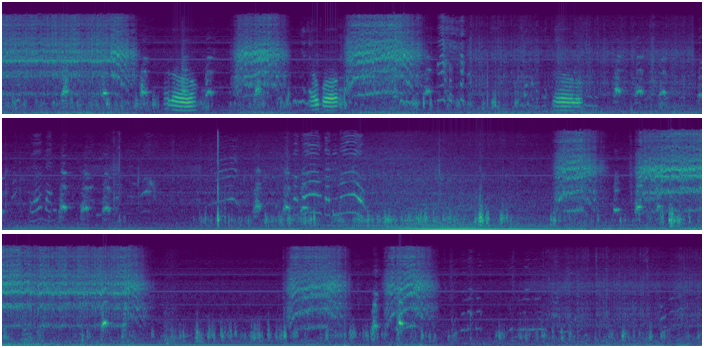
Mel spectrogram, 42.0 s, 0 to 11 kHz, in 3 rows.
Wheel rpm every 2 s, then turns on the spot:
150, 20, 40, 70, 30, 20, 10, 0, 0, 0, 0, 0, 40, 110, 160, 30, 30, 50, 20, 10, 20.
8-14 38-42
